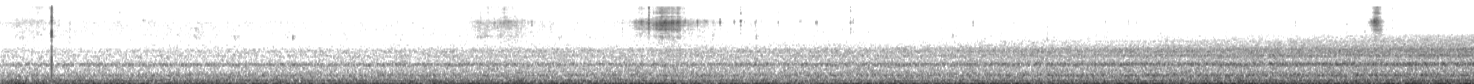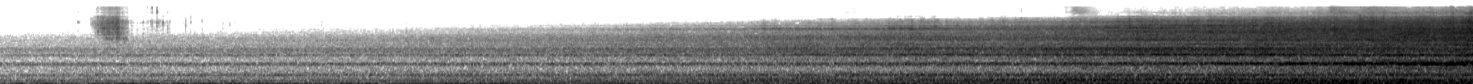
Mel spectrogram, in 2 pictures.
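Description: Approaching freight train's diesel locomotives: a low rumble that grows steadily louder throughout, with a thin steady whine above it that gets stronger near the end.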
